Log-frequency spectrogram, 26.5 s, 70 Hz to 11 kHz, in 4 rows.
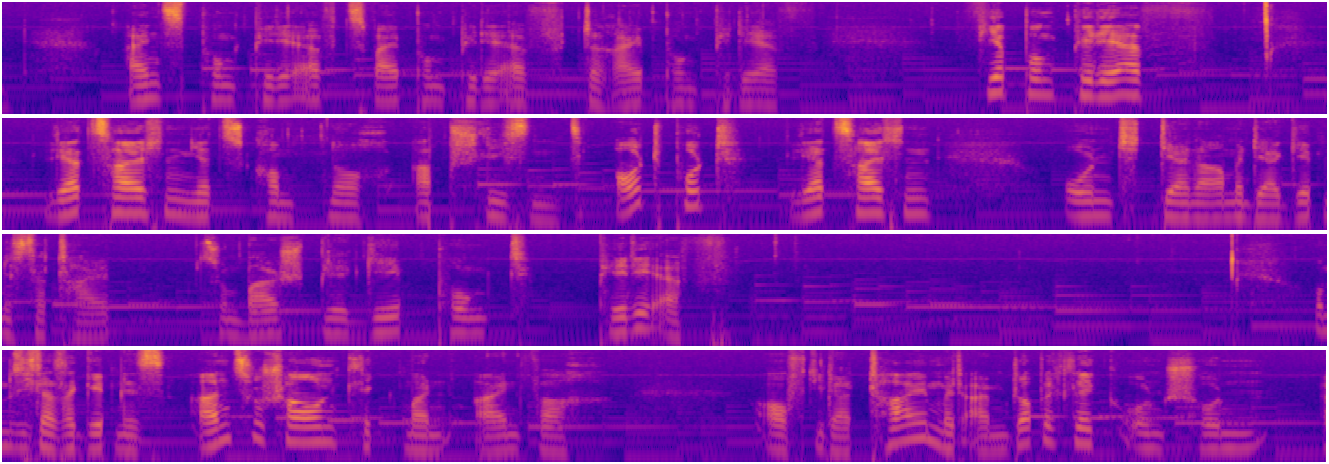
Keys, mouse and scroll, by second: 0.6-4.5 typing, 6.2 space, 7.4-9.4 typing, 13.6-14.7 typing, 16.2-17.0 typing, 19.6 click, 21.5-23.3 drag.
